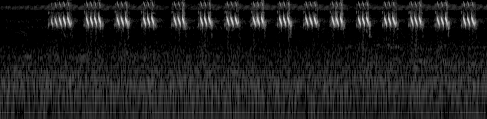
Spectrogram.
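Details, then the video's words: Insects chirping at sunset: a loud, high, pulsed chirp repeated about four times a second, starting after half a second of quiet, with a faint steady high hiss running behind it. "Listen to insects chirping in the sunset"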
